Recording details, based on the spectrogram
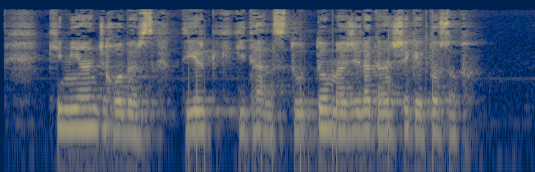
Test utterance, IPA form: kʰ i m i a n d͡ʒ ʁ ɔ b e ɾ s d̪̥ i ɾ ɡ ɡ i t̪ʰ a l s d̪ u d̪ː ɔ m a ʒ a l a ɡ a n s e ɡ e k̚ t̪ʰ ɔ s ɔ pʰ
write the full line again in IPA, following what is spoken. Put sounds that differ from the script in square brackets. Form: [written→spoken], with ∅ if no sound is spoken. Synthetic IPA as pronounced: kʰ i m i a n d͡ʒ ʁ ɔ b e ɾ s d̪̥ i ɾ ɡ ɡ i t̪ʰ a l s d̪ u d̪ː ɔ m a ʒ [a→i] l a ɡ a n [s→ʃ] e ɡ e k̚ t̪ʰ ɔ s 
